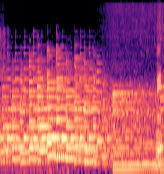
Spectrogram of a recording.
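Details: Piano music plays a short melodic run of notes, shifting to a lower sustained chord partway through, with no animal voices.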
